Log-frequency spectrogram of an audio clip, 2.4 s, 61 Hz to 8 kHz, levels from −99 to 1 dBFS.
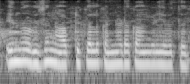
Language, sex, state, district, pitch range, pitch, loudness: Kannada, female, Karnataka, Koppal, 195-210 Hz, 200 Hz, -15 LUFS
